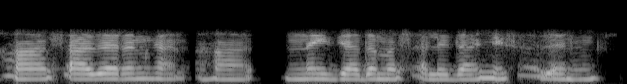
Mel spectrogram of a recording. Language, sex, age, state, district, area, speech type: Hindi, female, 18-30, Rajasthan, Jaipur, urban, conversation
